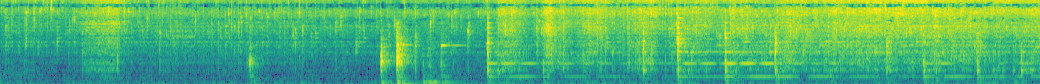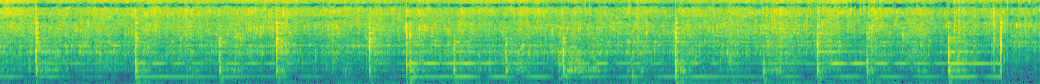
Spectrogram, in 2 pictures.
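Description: Curry leaves and dried red chillies fry in hot oil for a Kerala tomato rice, a steady close sizzle with a spoon stirring now and then, running without pause and nobody speaking.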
